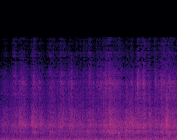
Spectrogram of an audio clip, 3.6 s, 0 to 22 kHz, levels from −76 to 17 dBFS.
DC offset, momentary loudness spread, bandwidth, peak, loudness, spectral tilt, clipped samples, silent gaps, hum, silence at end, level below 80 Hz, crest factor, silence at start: under 0.1%; 4 LU; 16.5 kHz; -14 dBFS; -29 LUFS; -1.5 dB/octave; under 0.1%; none; none; 0 s; -48 dBFS; 16 dB; 0 s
